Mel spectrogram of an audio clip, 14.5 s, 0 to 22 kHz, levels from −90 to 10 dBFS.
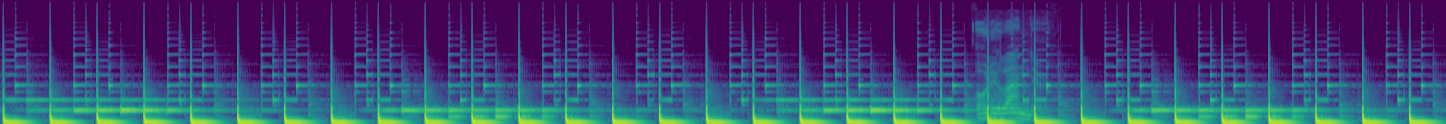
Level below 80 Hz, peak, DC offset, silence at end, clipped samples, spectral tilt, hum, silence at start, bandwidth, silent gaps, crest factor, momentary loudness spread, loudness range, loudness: -12 dBFS; 0 dBFS; under 0.1%; 0.05 s; under 0.1%; -9 dB/octave; none; 0 s; 4.6 kHz; none; 10 dB; 3 LU; 1 LU; -14 LUFS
